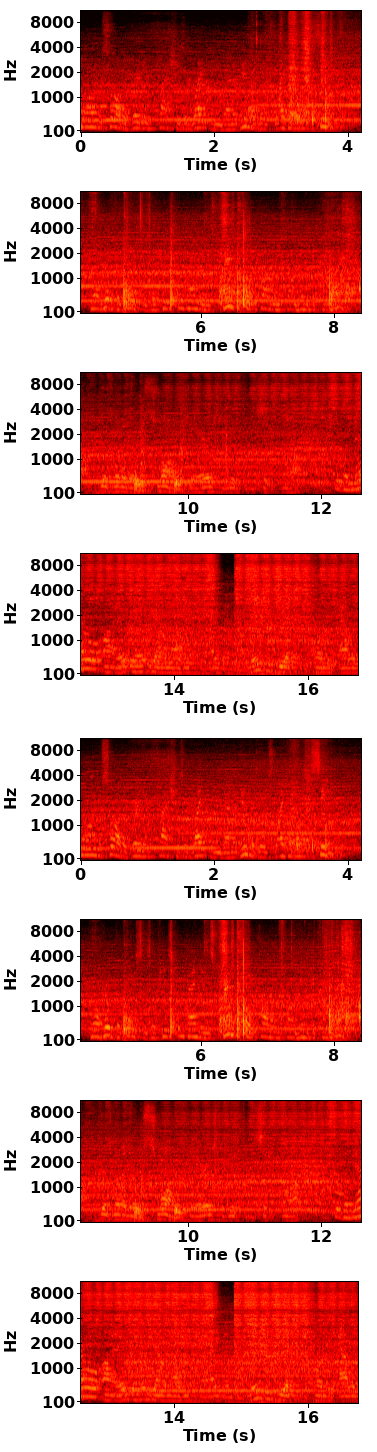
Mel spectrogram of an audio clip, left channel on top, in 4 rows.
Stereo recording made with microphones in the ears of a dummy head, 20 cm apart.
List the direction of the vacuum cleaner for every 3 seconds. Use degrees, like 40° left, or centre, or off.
60° right, centre, 10° right, 50° right, 60° right, 60° right.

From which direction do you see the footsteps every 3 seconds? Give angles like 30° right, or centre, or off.
60° left, 40° left, 50° right, 30° left, off, off.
